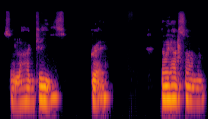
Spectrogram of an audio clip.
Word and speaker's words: grise: The E on gris causes you to pronounce the S. So la grise, gray.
